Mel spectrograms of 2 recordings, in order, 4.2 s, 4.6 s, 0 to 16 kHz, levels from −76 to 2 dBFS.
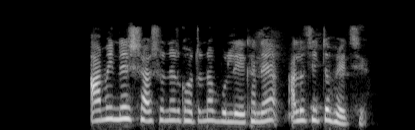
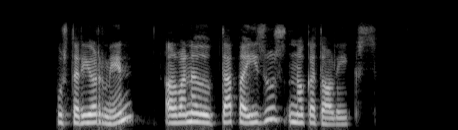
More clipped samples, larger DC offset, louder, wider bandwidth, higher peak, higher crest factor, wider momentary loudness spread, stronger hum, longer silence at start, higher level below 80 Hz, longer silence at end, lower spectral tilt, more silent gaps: neither; neither; about the same, -17 LUFS vs -18 LUFS; about the same, 7.8 kHz vs 8 kHz; about the same, 0 dBFS vs -2 dBFS; about the same, 18 dB vs 16 dB; second, 6 LU vs 11 LU; neither; first, 0.9 s vs 0.6 s; about the same, -64 dBFS vs -62 dBFS; second, 0.5 s vs 0.95 s; second, -3.5 dB/octave vs -5 dB/octave; neither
